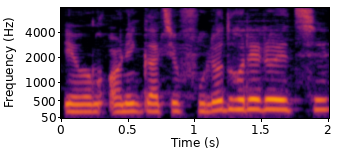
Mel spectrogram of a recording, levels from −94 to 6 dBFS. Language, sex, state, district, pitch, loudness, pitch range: Bengali, female, West Bengal, North 24 Parganas, 220 Hz, -26 LUFS, 210-260 Hz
